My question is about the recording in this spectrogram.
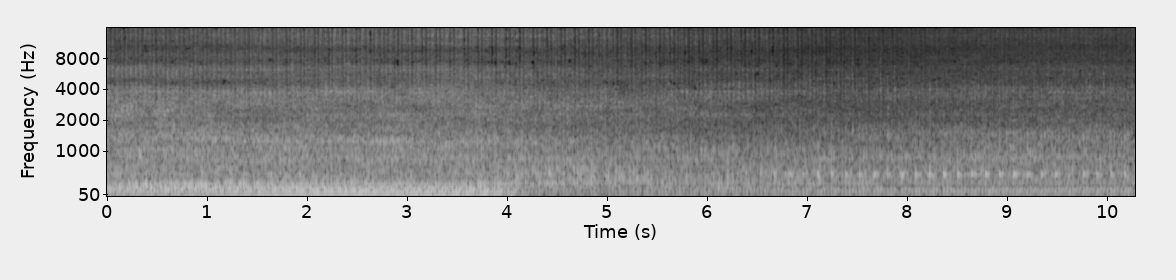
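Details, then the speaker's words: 1959 Ford 600-series Workmaster tractor at startup, settling into an even, steady thump of about 214 beats a minute with no misses or knocks: a normal, healthy idle. "but it runs uh runs pretty nice i'll start it up for you stacy runs like attack lights ought to be nice and bright"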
